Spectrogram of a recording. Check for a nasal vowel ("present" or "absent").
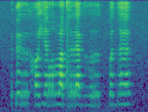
absent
